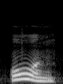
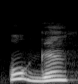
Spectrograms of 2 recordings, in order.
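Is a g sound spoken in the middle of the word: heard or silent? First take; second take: silent; heard. First: No g sound is heard in the middle. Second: A g sound is heard in the middle. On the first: This approximates the modern native pronunciation. "A pronúncia correta, aproximada, em irlandês moderno" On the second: This is the common local pronunciation. "Aqui no Brasil, é comum as pessoas pronunciarem"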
